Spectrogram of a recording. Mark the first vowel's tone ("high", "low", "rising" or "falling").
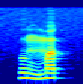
low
